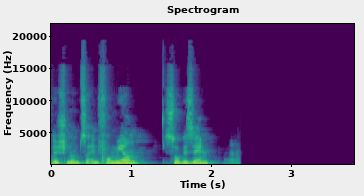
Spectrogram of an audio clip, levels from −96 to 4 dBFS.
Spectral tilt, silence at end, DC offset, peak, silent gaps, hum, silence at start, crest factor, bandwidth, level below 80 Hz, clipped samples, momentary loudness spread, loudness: -5.5 dB/octave; 1.45 s; under 0.1%; -6 dBFS; none; none; 0 s; 16 dB; 16.5 kHz; -54 dBFS; under 0.1%; 12 LU; -20 LUFS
